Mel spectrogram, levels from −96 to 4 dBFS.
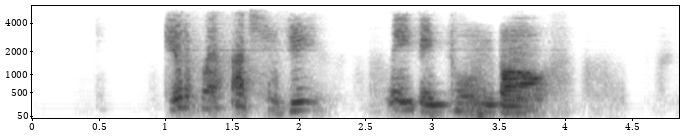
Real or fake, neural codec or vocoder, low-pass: fake; codec, 44.1 kHz, 0.9 kbps, DAC; 5.4 kHz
